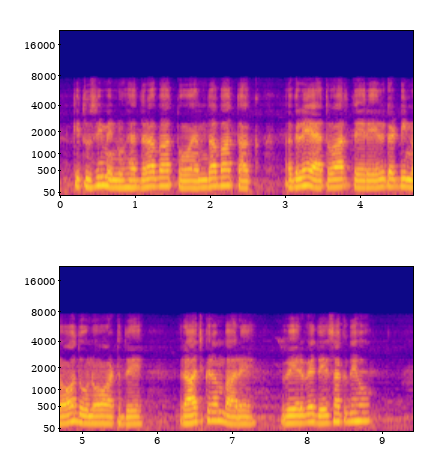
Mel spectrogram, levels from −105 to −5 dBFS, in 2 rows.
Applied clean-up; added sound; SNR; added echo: none; none; none; reverberation time 0.2 s.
